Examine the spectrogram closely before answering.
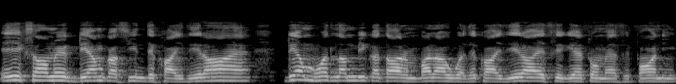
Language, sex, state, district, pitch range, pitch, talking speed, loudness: Hindi, male, Bihar, Muzaffarpur, 145-175 Hz, 160 Hz, 240 wpm, -21 LUFS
